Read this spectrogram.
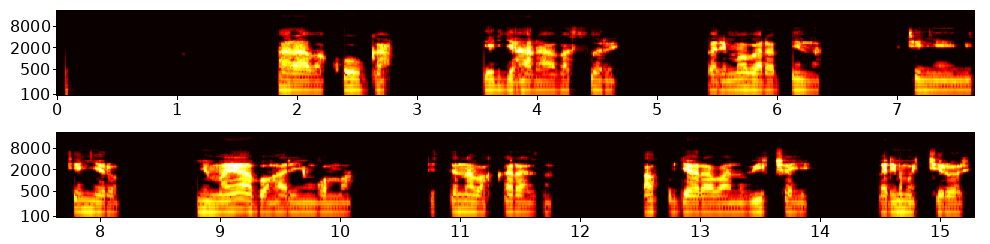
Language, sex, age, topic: Kinyarwanda, male, 25-35, government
